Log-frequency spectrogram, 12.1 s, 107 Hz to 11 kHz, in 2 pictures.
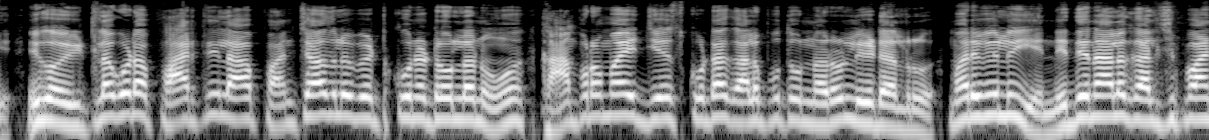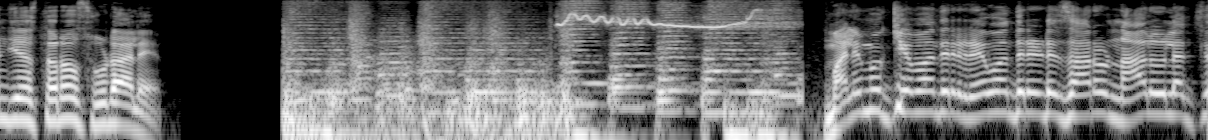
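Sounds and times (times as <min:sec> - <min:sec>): music jingle with heavy bass: 0:07.5 - 0:10.1
high wavering tone: 0:08.8 - 0:10.1.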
